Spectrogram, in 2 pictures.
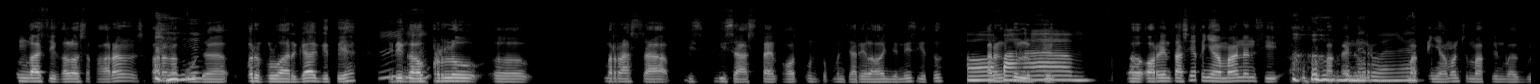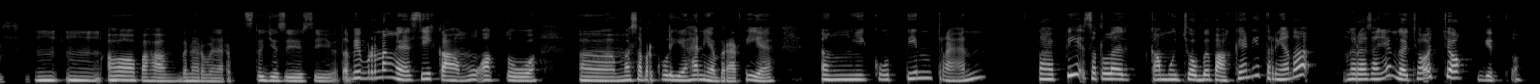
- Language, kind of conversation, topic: Indonesian, podcast, Dari mana biasanya kamu mendapatkan inspirasi untuk penampilanmu?
- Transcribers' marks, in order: chuckle; in English: "stand out"; laughing while speaking: "Oh"; other background noise; "setuju-" said as "suyu"; "setuju" said as "suyu"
